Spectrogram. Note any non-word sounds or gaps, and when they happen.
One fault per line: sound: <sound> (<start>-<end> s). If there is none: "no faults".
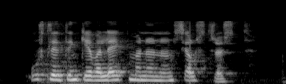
no faults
